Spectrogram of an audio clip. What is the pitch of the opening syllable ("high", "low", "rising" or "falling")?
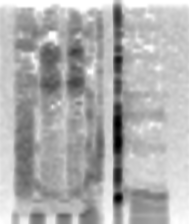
high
